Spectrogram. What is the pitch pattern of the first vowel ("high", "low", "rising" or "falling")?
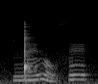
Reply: rising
